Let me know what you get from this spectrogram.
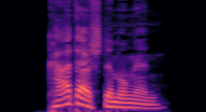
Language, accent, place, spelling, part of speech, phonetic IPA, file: German, Germany, Berlin, Katerstimmungen, noun, [ˈkaːtɐˌʃtɪmʊŋən], De-Katerstimmungen.ogg
- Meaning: plural of Katerstimmung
